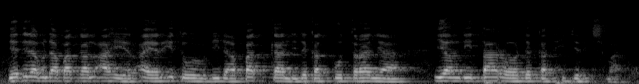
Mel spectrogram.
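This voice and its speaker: A man's voice: fairly high pitch, moderate pace. A man preaching to an audience, telling stories and acting out the voices of the people in them. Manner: animated, acts out voices in his stories. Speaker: preacher teaching pilgrimage rites. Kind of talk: sermon with storytelling. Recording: echoey hall, speaker far from mic.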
